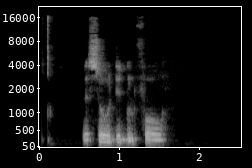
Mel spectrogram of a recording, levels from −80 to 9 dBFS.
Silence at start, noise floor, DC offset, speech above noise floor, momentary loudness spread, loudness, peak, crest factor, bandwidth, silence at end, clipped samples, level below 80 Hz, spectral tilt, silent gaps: 0.1 s; -83 dBFS; under 0.1%; 60 dB; 12 LU; -23 LUFS; -4 dBFS; 22 dB; 17 kHz; 0.95 s; under 0.1%; -62 dBFS; -4 dB/octave; none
